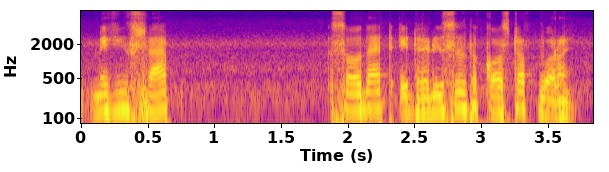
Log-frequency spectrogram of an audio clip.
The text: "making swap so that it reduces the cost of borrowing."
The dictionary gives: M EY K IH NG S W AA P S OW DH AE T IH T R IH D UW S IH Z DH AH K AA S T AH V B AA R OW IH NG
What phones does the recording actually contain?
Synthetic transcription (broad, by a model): M EY K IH NG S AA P S OW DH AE T IH T R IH D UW S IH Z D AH K AA S T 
